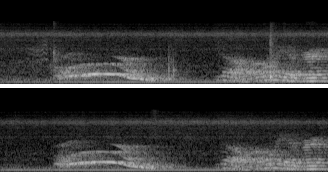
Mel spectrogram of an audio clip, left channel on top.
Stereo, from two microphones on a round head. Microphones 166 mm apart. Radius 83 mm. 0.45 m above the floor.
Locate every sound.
0.5 s a cat meowing: 25° right (ahead or behind), 1.0 m
2.1 s a man speaking: 15° left (ahead or behind), 1.3 m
